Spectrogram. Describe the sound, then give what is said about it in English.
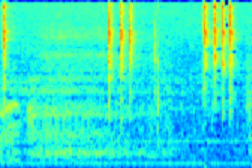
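Quick ratchet wrench clicks on a sink pipe, fairly faint over a low hum: a short burst of three, then after a pause a tighter run of four. “Oh, I think he's ratcheting me. It just sounds... Oh, my gosh. I like the ratcheting.”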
